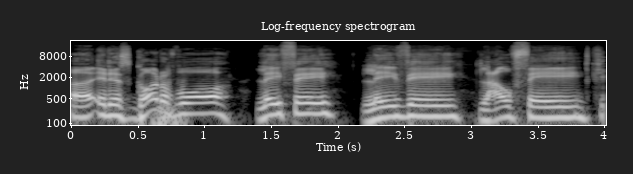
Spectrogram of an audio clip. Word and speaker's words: Laufey: You know how it's you know how her name is pronounced in Icelandic is Laufey which she likes to correct people on but this one it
